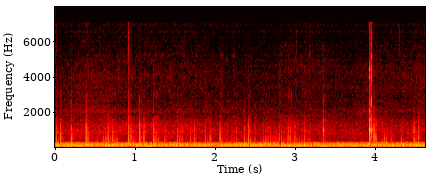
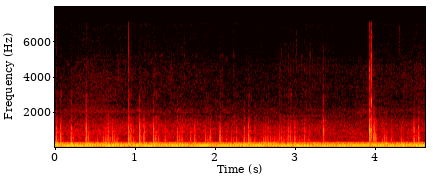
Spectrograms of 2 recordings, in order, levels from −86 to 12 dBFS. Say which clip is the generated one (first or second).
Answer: first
